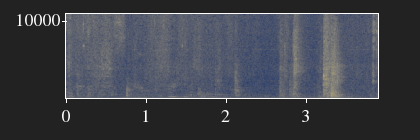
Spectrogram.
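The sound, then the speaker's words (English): A door swings shut with a single solid thud near the end, preceded by faint shuffling and muffled room murmur over a steady low electrical hum. “I'm gonna close this door and have people come out downstairs.”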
